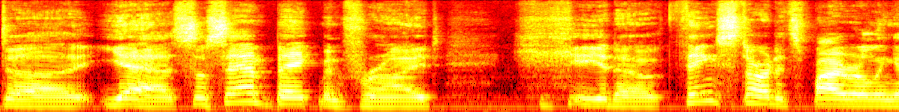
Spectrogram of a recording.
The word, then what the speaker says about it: Fried: to Sam Bank been freed uh we're talking about a guy whose last name is actually spelled fried so I'll happily pronounce it fried cuz I think it's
